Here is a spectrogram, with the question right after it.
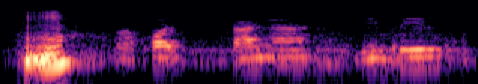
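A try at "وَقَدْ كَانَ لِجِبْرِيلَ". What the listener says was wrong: Wa qad kana li, ada li situ.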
